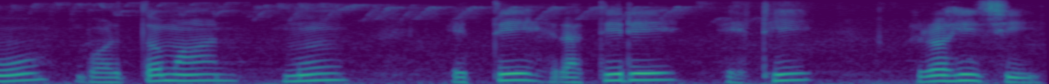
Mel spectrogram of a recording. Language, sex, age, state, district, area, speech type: Odia, female, 18-30, Odisha, Balangir, urban, spontaneous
